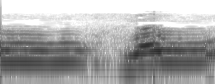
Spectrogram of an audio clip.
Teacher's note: الواو حرف رخو، فبيكون فيه مطة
